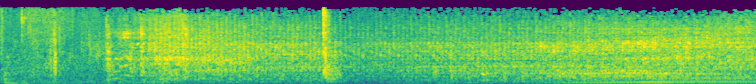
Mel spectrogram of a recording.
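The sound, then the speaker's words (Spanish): A car driving away along a road, heard as a broad, continuous engine rumble with a steady hum that swells slightly toward the end. “observa cómo el coche se aleja por la carretera”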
